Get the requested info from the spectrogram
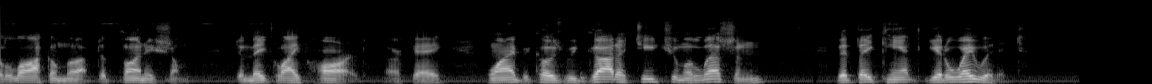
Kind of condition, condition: link, video call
